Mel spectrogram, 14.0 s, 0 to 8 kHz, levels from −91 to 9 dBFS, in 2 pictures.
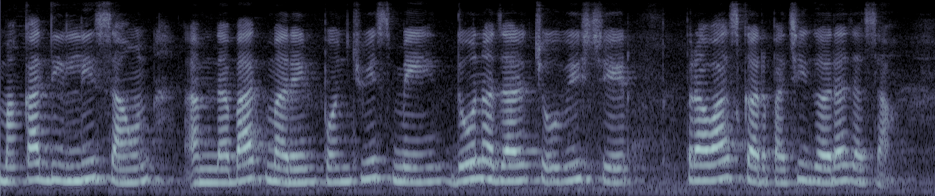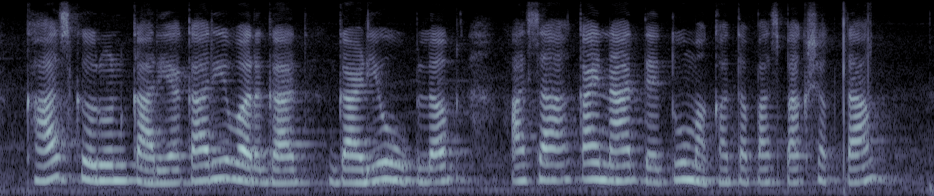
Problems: constant background noise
